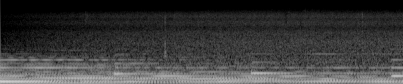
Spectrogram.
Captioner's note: leaves quaking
